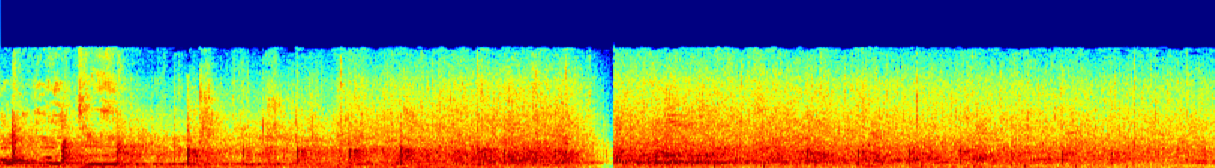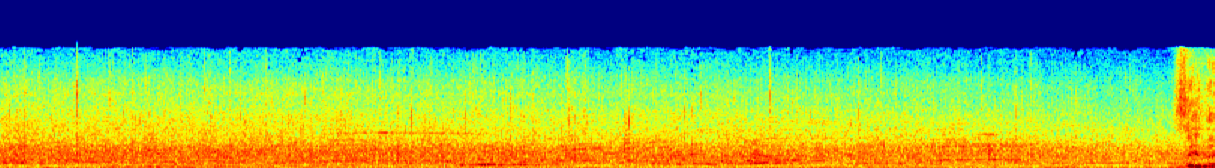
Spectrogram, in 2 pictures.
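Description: Crowd applauding, a dense steady patter of clapping with a brief break about four seconds in.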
